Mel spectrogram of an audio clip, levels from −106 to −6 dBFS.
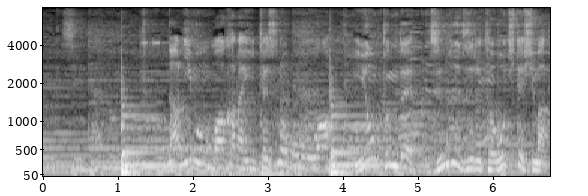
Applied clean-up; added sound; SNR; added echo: none; Bowed string instrument; 1 dB; reverberation time 0.5 s.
